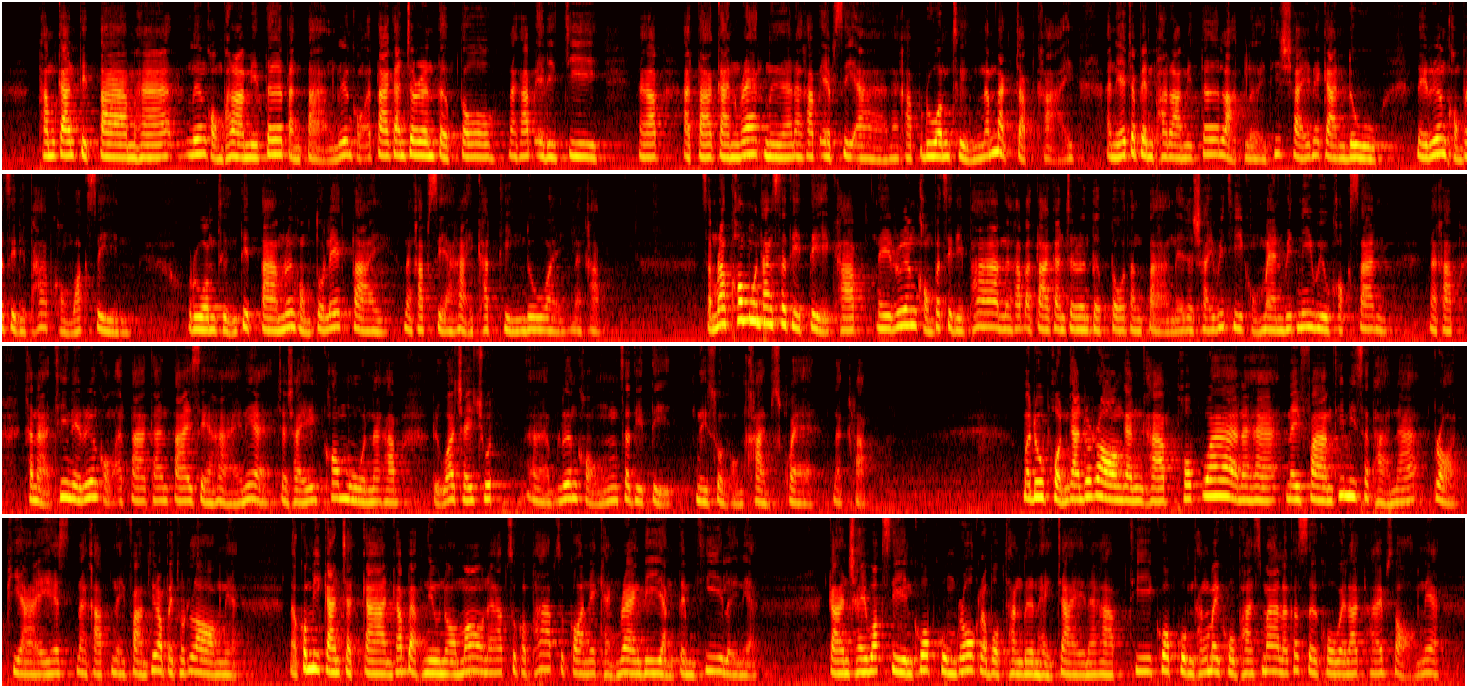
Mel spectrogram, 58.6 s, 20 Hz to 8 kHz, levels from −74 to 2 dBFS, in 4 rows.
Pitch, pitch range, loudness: 185 Hz, 175-205 Hz, -27 LUFS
